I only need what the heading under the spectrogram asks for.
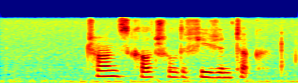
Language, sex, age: English, female, 19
